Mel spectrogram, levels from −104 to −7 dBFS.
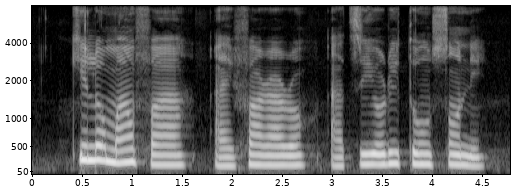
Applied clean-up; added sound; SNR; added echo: none; none; none; none.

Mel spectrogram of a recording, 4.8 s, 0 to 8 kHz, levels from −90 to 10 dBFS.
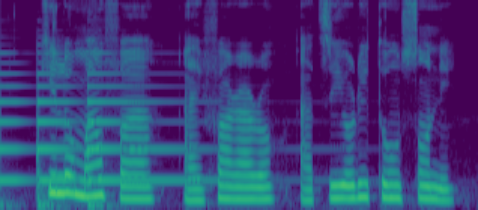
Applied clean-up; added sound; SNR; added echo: none; Piano; 11 dB; none.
